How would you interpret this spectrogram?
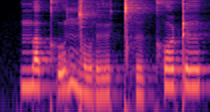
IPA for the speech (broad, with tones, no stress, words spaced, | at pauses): n̪ɐ˥ kʰṵ˥ ŋ͡ǀu˩ ɾʉː˩ ǀʰɨ˩ kʰo˥ʈɨ˥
